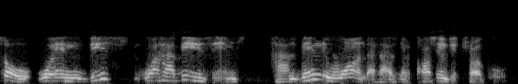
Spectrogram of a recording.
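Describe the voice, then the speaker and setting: A man from Nigeria with a Nigerian accent, calling in to a radio show, earnest and halting with many fillers. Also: on the high side, very animated, husky, no room sound. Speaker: caller. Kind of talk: call-in radio talk. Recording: tinny phone line.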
